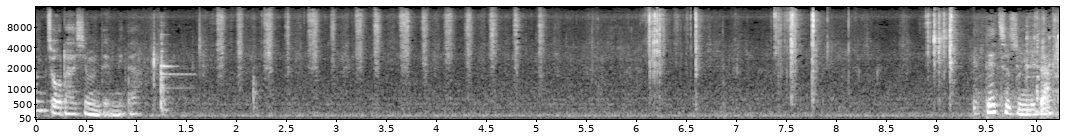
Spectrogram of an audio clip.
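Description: Fibrous vegetable stalks snap and tear as they are peeled by hand.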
